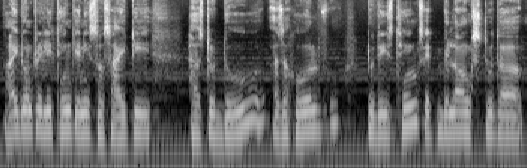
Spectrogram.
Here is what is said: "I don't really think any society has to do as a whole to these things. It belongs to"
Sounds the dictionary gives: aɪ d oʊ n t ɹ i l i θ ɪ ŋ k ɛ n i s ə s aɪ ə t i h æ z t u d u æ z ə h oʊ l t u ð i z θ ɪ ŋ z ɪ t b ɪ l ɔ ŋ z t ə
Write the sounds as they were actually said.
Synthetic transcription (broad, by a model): aɪ d oʊ n t ɹ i l i t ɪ ŋ k ɛ n i s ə s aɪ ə t i h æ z t u d u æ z ə h oʊ l t u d i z t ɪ ŋ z ɪ t b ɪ l ɔ ŋ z t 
